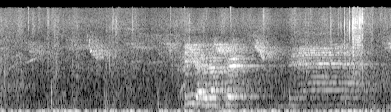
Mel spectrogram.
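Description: A ewe that has never given birth before and her lamb bleat in a couple of wavering, nasal calls, the longer one steady and quavering, with scattered soft knocks and shuffling underneath.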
